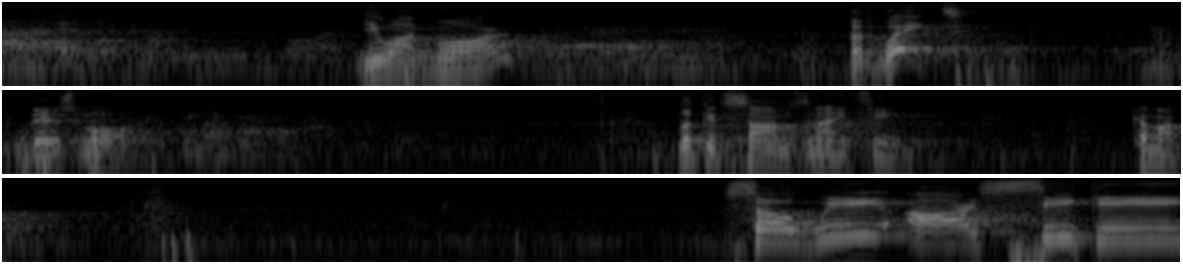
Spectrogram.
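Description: A man preaches with animation into a microphone, his voice echoing in a large hall.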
